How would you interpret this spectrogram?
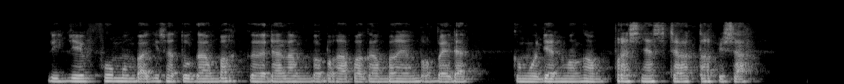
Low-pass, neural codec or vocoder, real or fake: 7.2 kHz; codec, 16 kHz, 8 kbps, FunCodec, trained on Chinese and English, 25 frames a second; fake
